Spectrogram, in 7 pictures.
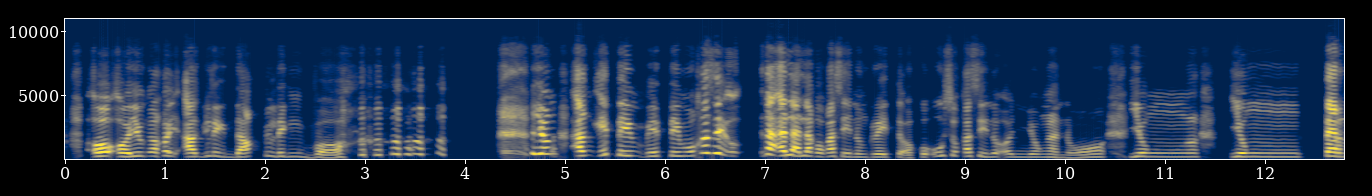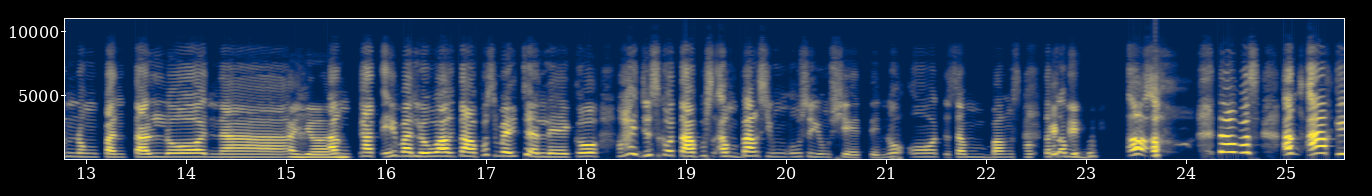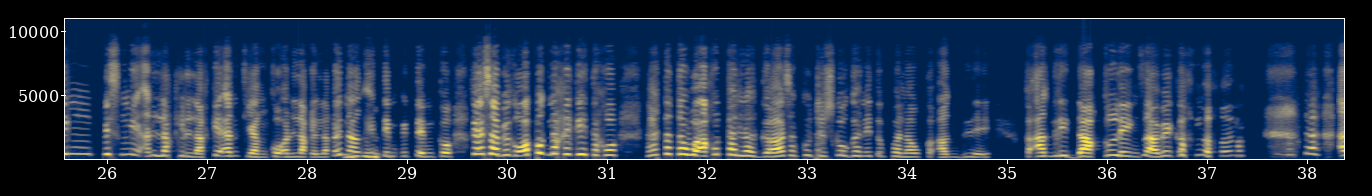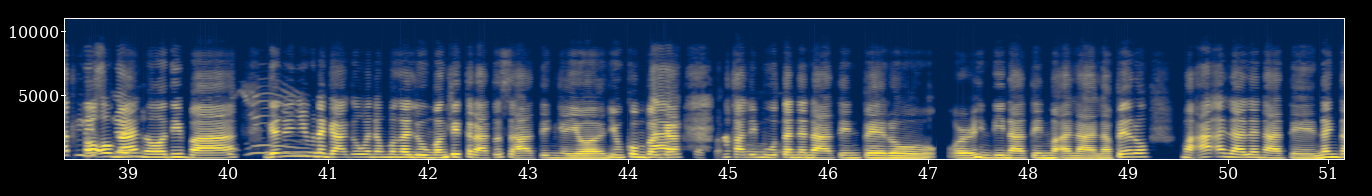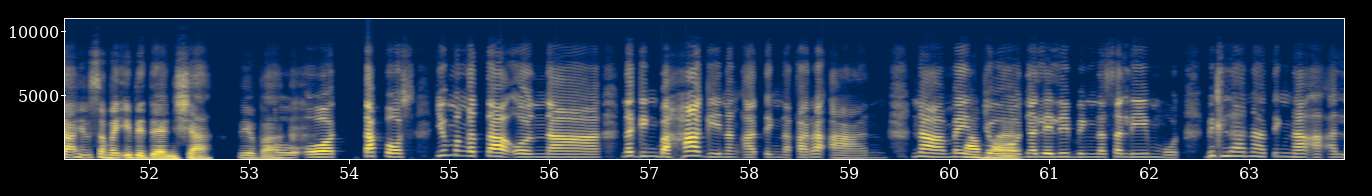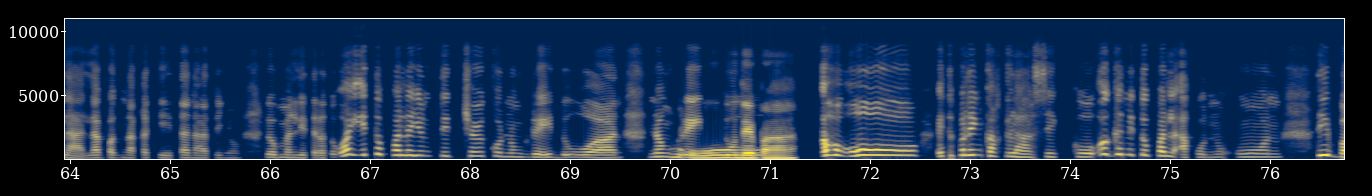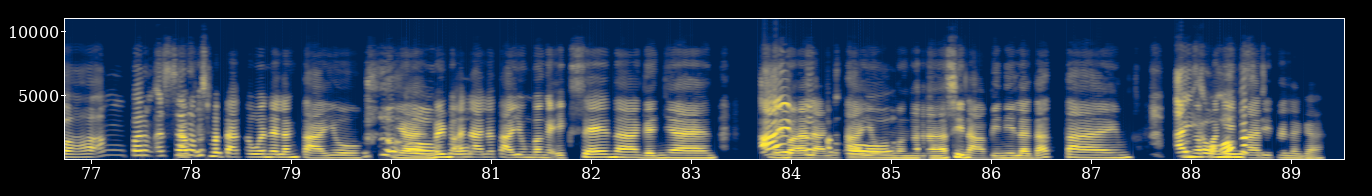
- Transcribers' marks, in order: laugh; joyful: "Yung ang itim, itim mo kasi"; other background noise; laughing while speaking: "oo"; laughing while speaking: "Okey"; laughing while speaking: "sabi ko no'n"; laughing while speaking: "Opo"
- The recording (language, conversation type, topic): Filipino, unstructured, Ano ang pakiramdam mo kapag tinitingnan mo ang mga lumang litrato?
